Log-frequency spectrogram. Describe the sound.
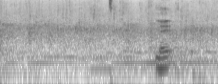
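An audience claps steadily for a couple of seconds, a dense, even patter of many hands, with a voice briefly rising over the applause near the end.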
